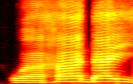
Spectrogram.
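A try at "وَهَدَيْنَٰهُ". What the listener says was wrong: Salah, hanya pendek. Wahadai, wahadai.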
